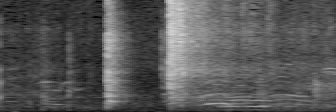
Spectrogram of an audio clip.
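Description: A softball pitch arriving at home plate: one sharp pop about two-thirds of a second in, followed by faint distant voices of players.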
